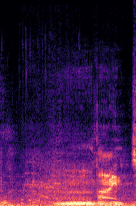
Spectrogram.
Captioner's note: guests chuckling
